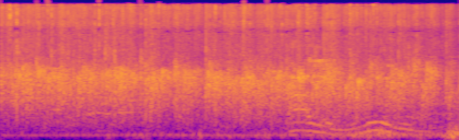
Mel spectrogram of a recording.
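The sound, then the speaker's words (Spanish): An audience at a church service applauds steadily, a dense wash of clapping lasting several seconds, with a voice rising and falling over it toward the end. “¡Ven, el aplauso si usted lo cree!”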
